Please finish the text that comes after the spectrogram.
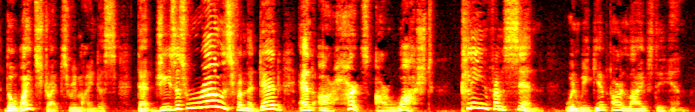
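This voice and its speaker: A man hosting storytime for children, reading and talking to them in an expressive, emphatic way. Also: medium pitch, husky. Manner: animated, slow, emphatic delivery for young children. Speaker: storytime host and children's teacher.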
